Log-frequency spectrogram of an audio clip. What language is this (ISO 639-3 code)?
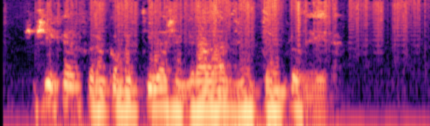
spa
